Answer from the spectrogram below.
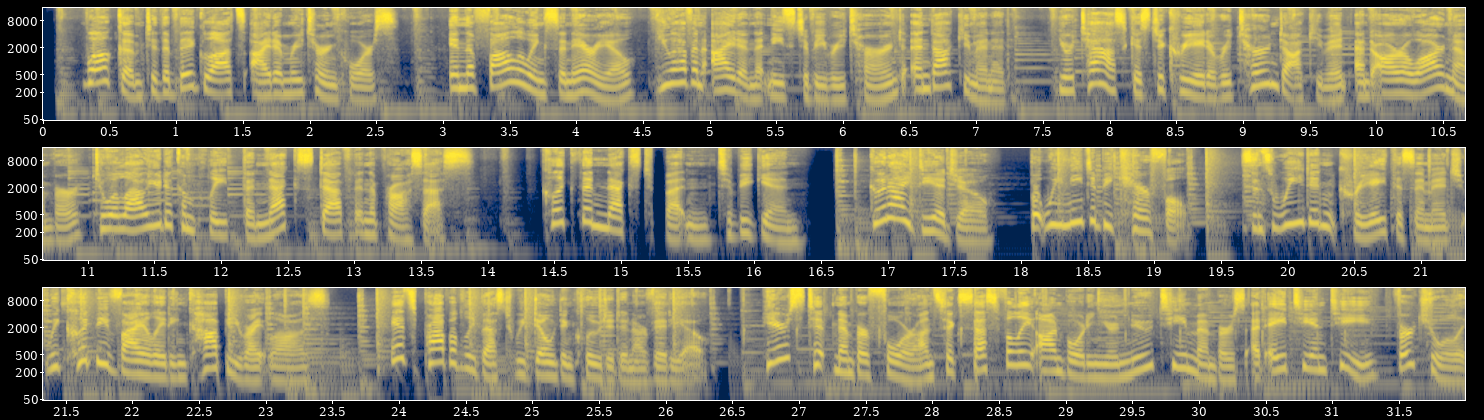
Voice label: eLearning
